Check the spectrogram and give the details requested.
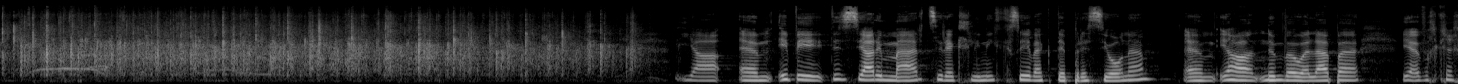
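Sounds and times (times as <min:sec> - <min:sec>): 
audience applause: 0:00.0 - 0:06.6
speech: 0:06.9 - 0:14.5.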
